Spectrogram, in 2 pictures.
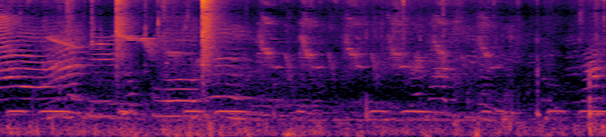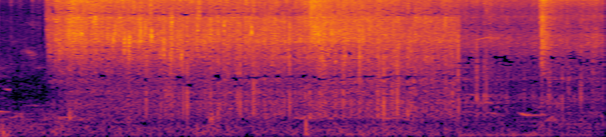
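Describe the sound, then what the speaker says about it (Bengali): Hilsa fish fry in oil in a village kitchen wok, seasoned with salt and turmeric, giving a dense close sizzle that swells loud in the second half, with children's voices and birds in the background. "প্রথমে একটু ভাইজা নিব"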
